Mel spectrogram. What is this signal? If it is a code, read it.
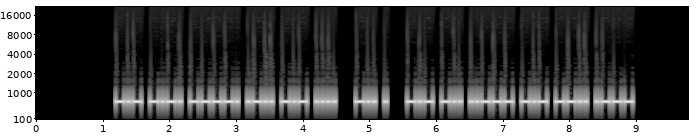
Morse code, heard as a keyed tone, about 28 wpm, 700 Hz. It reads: KC9LKH DE KD2KZJ
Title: USA Callsign DE Callsign 28wpm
